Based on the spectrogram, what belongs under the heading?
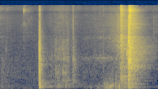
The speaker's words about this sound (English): Alright, I threw the door open. I promised Daddy I wouldn't lock him out. He didn't bring his house key with him.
